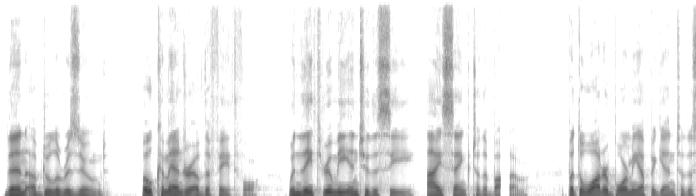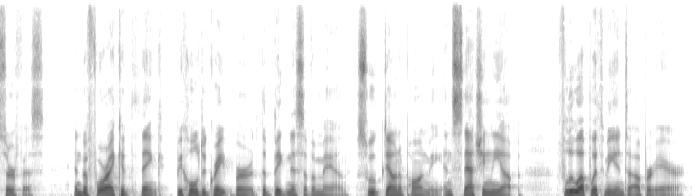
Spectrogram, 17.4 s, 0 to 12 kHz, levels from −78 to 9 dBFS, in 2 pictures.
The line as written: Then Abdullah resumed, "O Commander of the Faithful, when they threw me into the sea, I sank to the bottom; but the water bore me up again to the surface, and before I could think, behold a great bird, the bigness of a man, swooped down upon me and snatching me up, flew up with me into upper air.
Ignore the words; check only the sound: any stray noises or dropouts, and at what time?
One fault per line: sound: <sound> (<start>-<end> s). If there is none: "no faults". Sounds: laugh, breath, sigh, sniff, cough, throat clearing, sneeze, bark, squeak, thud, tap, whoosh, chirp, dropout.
sound: dropout (6.2-6.4 s)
